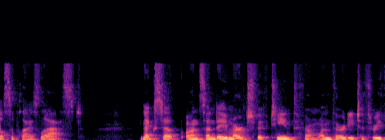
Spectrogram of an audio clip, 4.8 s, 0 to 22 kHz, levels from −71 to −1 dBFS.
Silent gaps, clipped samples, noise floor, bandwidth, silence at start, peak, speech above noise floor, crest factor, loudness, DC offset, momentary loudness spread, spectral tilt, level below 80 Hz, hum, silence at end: none; under 0.1%; -56 dBFS; 12.5 kHz; 0 s; -2 dBFS; 38 dB; 16 dB; -18 LUFS; under 0.1%; 10 LU; -6 dB/octave; -62 dBFS; none; 0 s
